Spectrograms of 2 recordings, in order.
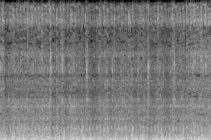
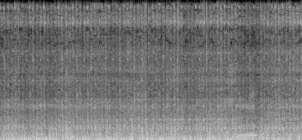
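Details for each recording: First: Toyota Hilux SW diesel idle with uneven rattling chatter from the belt drive, caused by the alternator pulley slipping. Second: Toyota Hilux diesel idling after replacing a slipping alternator pulley that made noise at the belts: steady, even rumble with no squeal or chirp; the noise has stopped.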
